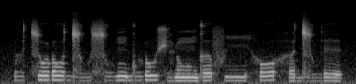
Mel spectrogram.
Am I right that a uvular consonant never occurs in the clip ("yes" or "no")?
yes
